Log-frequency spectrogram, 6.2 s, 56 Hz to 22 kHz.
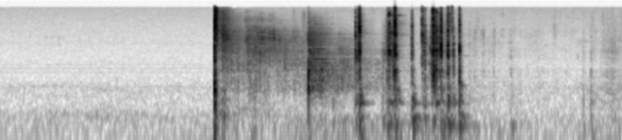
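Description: A single shot from a Bergara B14 HMR bolt-action rifle in 6.5 Creedmoor about two seconds in, with its report dying away over about a second, then a further knock, and a quick run of metallic clicks as the bolt is worked to eject the case and chamber the next round.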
